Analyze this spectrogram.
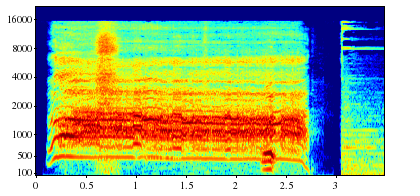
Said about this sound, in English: And as you're all preparing, that's when you do hear something. You hear a scream.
